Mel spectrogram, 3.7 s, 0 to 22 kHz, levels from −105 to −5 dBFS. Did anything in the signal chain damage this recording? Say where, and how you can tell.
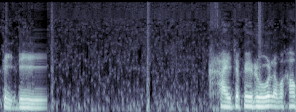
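Yes. Overdone noise removal runs throughout, at the call-processing stage. A suppressor set too aggressively is zeroing individual frequency bins near its noise estimate, removing weak parts of the speech too. The result is a near-silent floor with twinkling artefacts. A spectrogram shows a black background scattered with isolated specks and holes in the fainter harmonics.

A burst of packet loss hits the network stage from 0.45 to 0.61 s. The receiver spends about 137 ms extending the last sound as a fading buzz or hiss, and about 140 ms of speech never arrives. A spectrogram shows frozen, smeared bands that dim, then an abrupt jump ahead.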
